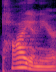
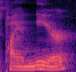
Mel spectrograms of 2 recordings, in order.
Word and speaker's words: pioneer: Pioneer, and actually, sorry, it's not pioneer, it's pioneer, last syllable stress. So secondary stress on the pi syllable.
